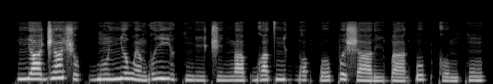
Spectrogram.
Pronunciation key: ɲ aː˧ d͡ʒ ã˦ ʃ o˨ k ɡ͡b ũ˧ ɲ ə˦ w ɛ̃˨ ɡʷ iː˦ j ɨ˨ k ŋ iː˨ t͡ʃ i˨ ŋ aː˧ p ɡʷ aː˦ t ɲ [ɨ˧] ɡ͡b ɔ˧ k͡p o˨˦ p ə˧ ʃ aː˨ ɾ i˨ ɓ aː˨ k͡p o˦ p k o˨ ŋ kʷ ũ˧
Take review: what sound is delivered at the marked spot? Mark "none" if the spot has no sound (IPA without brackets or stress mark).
ɨ˦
